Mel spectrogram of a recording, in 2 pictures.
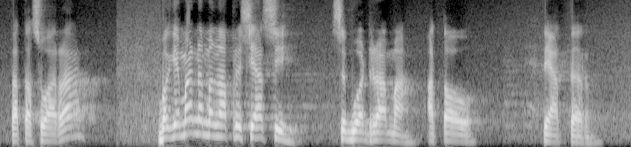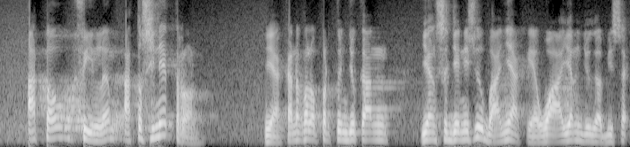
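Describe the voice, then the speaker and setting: Man, lively theater lecturer, slightly high voice, echoing hall. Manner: lively, acts out stage lines, laughs often. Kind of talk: classroom lecture. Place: lecture room. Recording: long hall reverb.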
